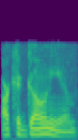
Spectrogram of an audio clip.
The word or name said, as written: archegonium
